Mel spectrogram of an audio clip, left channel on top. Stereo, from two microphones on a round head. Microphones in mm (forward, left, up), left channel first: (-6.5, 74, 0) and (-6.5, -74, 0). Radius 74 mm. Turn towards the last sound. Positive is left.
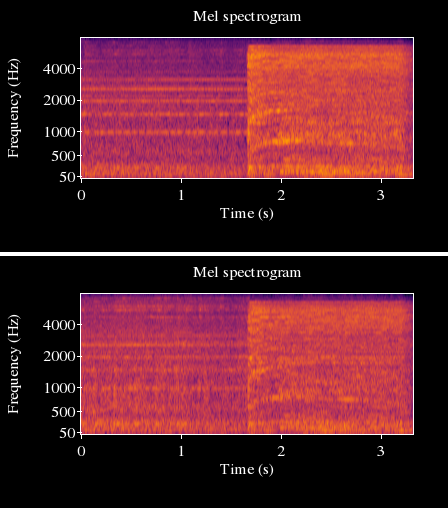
turn(degrees=65)  # may be behind; listen again after turning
